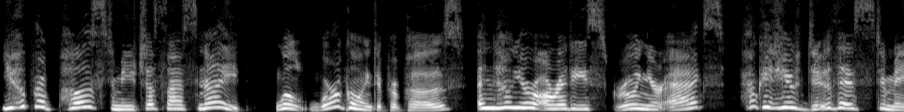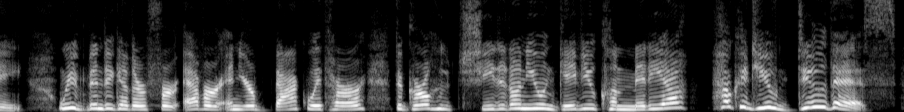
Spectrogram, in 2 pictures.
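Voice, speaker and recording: Reader doing a breathless, shrill young woman, impulsive and hot-tempered. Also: lively intonation, normal speed, hardly any pauses, no echo, dull audio. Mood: furious.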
